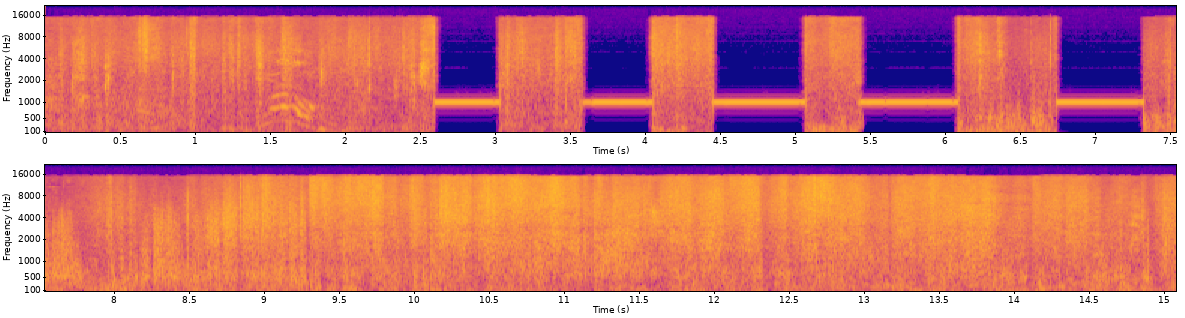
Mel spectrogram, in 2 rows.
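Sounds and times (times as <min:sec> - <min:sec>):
noisy outdoor audio: 0:00.0 - 0:15.0
censor beep tone: 0:02.6 - 0:03.0, 0:03.6 - 0:06.1, 0:06.7 - 0:07.4.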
